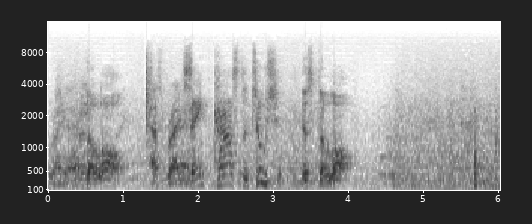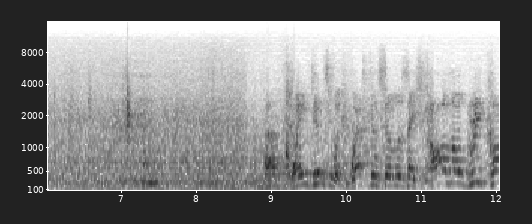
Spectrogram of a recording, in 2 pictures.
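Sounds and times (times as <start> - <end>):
cooling fan whirring: 0.0 - 12.0
low mains hum: 0.0 - 12.0.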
